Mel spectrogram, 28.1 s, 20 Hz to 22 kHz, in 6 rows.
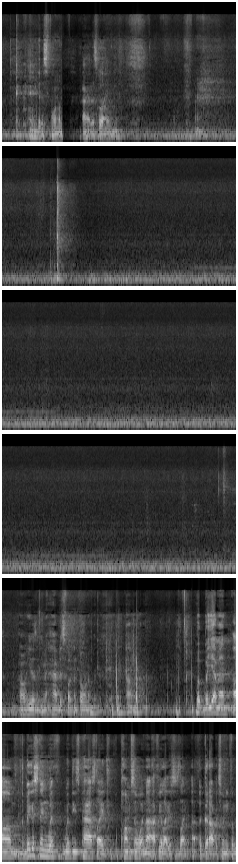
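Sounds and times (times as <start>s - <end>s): steady low rumble: 0.0s - 28.0s.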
